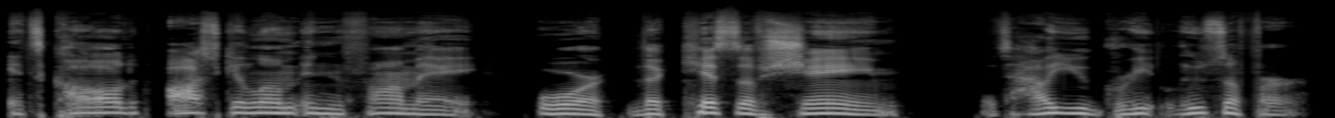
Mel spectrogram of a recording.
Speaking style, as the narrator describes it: whispered

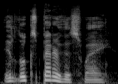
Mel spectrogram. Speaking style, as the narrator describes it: said, my voice faltering

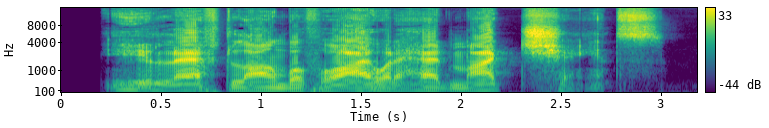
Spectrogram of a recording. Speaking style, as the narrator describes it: Sal growled

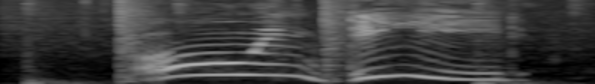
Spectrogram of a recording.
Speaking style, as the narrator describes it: exclaimed the grasshopper, who of course was Cap'n Bill, as he examined the young lady curiously

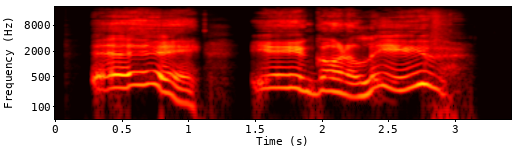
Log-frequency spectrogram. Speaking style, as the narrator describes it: he called out

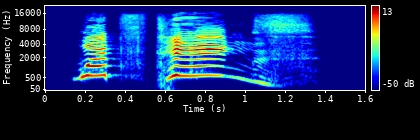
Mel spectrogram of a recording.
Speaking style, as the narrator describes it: Mangoat wailed

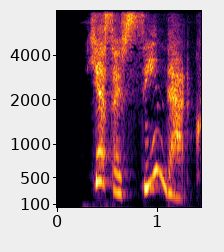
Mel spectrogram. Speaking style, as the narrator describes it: cried both children at once

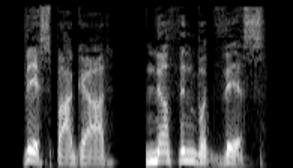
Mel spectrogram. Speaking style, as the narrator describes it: snarled the NCO as he glared at the two sheepish occupants of the foxhole

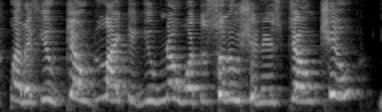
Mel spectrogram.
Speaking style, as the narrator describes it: yelled Hermione

